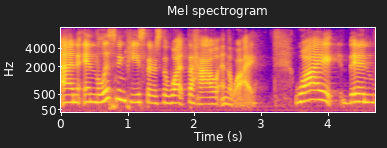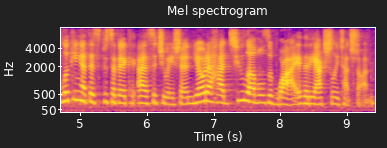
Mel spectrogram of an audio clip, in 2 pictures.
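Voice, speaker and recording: The tone is bright and sharp, with ordinary pitch variation. The pace is fairly quick. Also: woman, fairly high pitch for a woman. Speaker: conference speaker. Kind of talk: presentation talk. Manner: fast; halting.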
